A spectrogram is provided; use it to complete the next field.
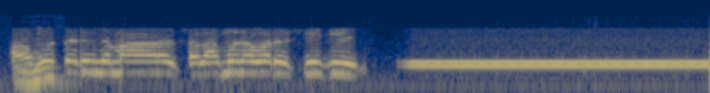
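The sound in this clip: A telephone tone sounds after a call is cut off. Speech gives way to a steady, unbroken, mid-pitched hum that holds at an even level to the end.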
